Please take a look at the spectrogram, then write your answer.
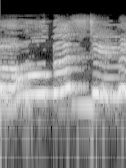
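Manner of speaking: high, slow repeat with a cry; exclamation on request. Acted. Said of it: "Do it again".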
